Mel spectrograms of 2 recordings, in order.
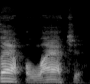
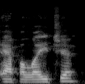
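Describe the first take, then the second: First: The middle sounds like 'apple'. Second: The middle does not sound like 'apple'. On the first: This is how locals say it. The speaker calls it right. "down home they'll say" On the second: This is how outsiders say it. The speaker calls it wrong. "a lot of people say Appalachia"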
